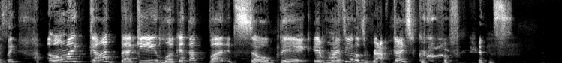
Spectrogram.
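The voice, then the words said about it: Valley Girl impression. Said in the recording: “Give me your best Valley Girl impression.”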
